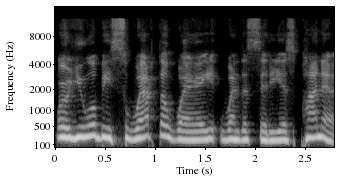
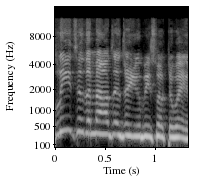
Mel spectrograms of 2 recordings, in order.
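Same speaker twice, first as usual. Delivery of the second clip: acted-out scream, rushed, high and urgent; 5 semitones higher than usual. Retelling a story, acting out one of them screaming a warning. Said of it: "And he's like screaming this".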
